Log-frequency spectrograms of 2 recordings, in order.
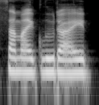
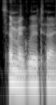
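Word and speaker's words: semaglutide: for insulin resistance and how does semi-gluti how do you say it semi-glue time okay play into this insulin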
